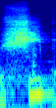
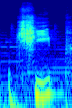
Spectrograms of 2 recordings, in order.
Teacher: sheep and cheap are almost the same, but one uses sha and one uses cha, the affricate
